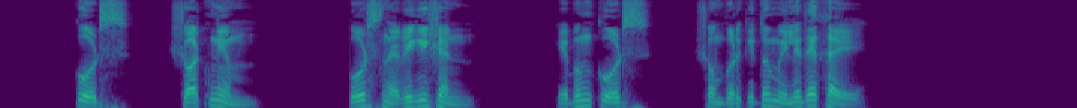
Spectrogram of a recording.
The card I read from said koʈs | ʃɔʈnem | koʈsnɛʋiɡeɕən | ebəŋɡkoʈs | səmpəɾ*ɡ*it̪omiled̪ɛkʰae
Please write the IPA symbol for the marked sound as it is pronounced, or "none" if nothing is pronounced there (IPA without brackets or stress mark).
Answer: k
